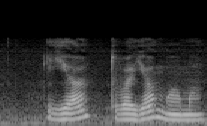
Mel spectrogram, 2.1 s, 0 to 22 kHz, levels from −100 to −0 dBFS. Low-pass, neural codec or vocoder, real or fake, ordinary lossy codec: 7.2 kHz; autoencoder, 48 kHz, 128 numbers a frame, DAC-VAE, trained on Japanese speech; fake; none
